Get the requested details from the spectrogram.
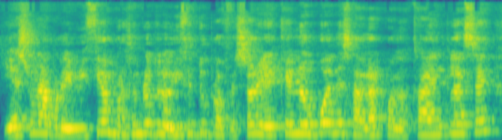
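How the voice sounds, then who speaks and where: A woman's voice: a little high, racing, distant mic. A woman teacher, explaining English grammar to students in a playful, joking way. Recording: echoey room, voice away from the mic.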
